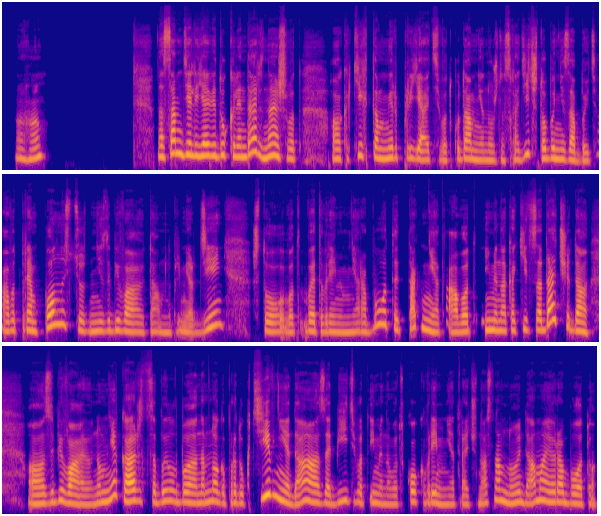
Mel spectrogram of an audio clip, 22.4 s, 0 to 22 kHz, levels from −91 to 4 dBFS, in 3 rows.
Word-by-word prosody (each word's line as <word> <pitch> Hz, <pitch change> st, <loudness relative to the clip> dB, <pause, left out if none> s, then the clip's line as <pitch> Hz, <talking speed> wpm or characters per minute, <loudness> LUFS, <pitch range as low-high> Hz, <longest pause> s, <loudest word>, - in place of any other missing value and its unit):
Ага. 200 Hz, +3 st, -2 dB, 1.4 s
На 230 Hz, -, +3 dB
самом 295 Hz, +6 st, +5 dB
деле 270 Hz, -2 st, +4 dB
я 255 Hz, +1 st, +6 dB
веду 255 Hz, +1 st, +1 dB
календарь, 235 Hz, +8 st, +2 dB
знаешь, 240 Hz, 0 st, +3 dB
вот, 190 Hz, -1 st, -5 dB, 0.3 s
а, 195 Hz, 0 st, -1 dB
каких-то 215 Hz, +3 st, -3 dB
мероприятий, 200 Hz, -3 st, -1 dB
вот 165 Hz, 0 st, -6 dB
куда 195 Hz, +1 st, 0 dB
мне 175 Hz, -3 st, -2 dB
нужно 165 Hz, -1 st, -5 dB
сходить, 180 Hz, -, -4 dB
чтобы 200 Hz, -7 st, 0 dB
не 190 Hz, -1 st, 0 dB
забыть. 155 Hz, -3 st, -3 dB
А -, -, -2 dB
вот 200 Hz, +1 st, -5 dB
прям 200 Hz, -3 st, 0 dB
полностью 285 Hz, -, +3 dB
не 180 Hz, +1 st, -3 dB
забиваю, 185 Hz, -4 st, -2 dB
там, 175 Hz, 0 st, -7 dB
например, 170 Hz, +2 st, -6 dB
день, 255 Hz, -, -1 dB, 0.3 s
что 175 Hz, -2 st, -2 dB
вот 170 Hz, 0 st, -6 dB
в -, -, -13 dB
это 180 Hz, -2 st, 0 dB
время 175 Hz, 0 st, -4 dB
у 165 Hz, -, -4 dB
меня 170 Hz, +1 st, -4 dB
работает, 220 Hz, -, -3 dB
так 250 Hz, -, -2 dB
нет. 185 Hz, -7 st, 0 dB
А 170 Hz, -, +2 dB
вот 180 Hz, +1 st, -1 dB
именно 200 Hz, -1 st, 0 dB
какие-то 200 Hz, +1 st, -6 dB
задачи, 215 Hz, -, +4 dB
да, 185 Hz, -4 st, +3 dB, 0.4 s
а, 175 Hz, +1 st, +2 dB
забиваю, 185 Hz, -5 st, +2 dB
но 190 Hz, -, -2 dB
мне 230 Hz, +11 st, +1 dB
кажется, 220 Hz, -6 st, +5 dB
было 220 Hz, +3 st, -2 dB
бы 200 Hz, -1 st, +2 dB
намного 200 Hz, +1 st, -1 dB
продуктивнее, 215 Hz, -, +3 dB
да, 210 Hz, +4 st, +4 dB
забить 200 Hz, +4 st, -4 dB
вот 190 Hz, -3 st, -6 dB
именно 175 Hz, -4 st, -4 dB
вот 165 Hz, 0 st, -7 dB
сколько 210 Hz, -4 st, -3 dB
времени 185 Hz, -4 st, -2 dB
я 165 Hz, -, -8 dB
трачу 170 Hz, +1 st, -10 dB
на 180 Hz, -, -5 dB
основную, 200 Hz, -1 st, 0 dB
да, 185 Hz, 0 st, -1 dB
мою 225 Hz, -2 st, +2 dB
работу, 185 Hz, -4 st, -1 dB
195 Hz, 180 wpm, -23 LUFS, 180-220 Hz, 1.4 s, я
